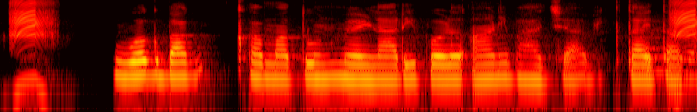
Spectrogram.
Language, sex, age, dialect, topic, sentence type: Marathi, female, 18-24, Standard Marathi, agriculture, statement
